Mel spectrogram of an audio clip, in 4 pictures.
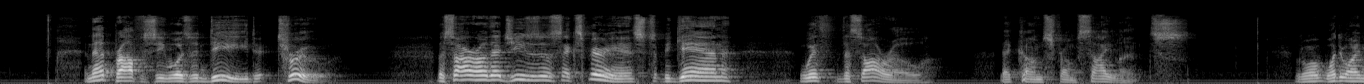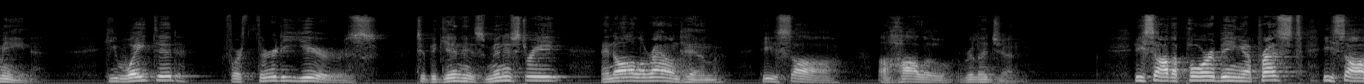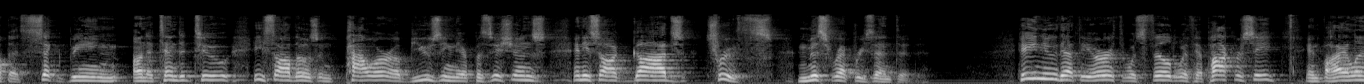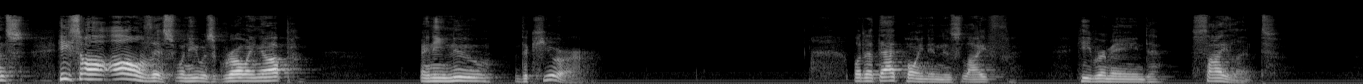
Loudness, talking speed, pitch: -20 LUFS, 115 wpm, 145 Hz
